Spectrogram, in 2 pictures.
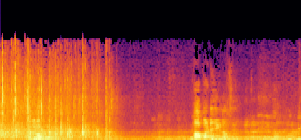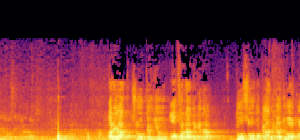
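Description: A man speaks with animation through a microphone over loudspeakers.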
